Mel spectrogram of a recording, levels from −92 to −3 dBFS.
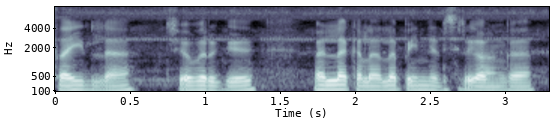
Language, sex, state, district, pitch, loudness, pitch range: Tamil, male, Tamil Nadu, Kanyakumari, 115 Hz, -18 LUFS, 110-120 Hz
